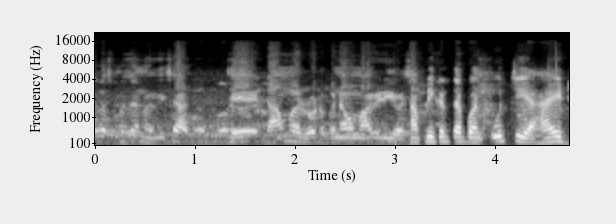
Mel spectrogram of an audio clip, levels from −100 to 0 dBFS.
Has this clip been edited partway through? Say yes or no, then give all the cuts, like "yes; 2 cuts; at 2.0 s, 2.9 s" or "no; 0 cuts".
yes; 1 cut; at 3.1 s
